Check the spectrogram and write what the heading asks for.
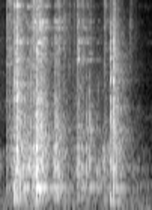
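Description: Kitchen utensils and containers handled on a counter: a noisy clatter with a few sharp knocks, dying away before the end.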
